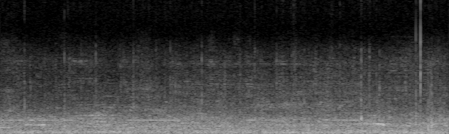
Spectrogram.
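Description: Steady outdoor city street background noise, with faint distant voices.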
